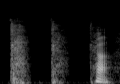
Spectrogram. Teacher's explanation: The T and the D are alveolar stops.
